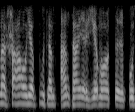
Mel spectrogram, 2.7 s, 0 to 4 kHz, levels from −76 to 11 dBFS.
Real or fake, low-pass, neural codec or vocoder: fake; 3.6 kHz; vocoder, 22.05 kHz, 80 mel bands, HiFi-GAN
